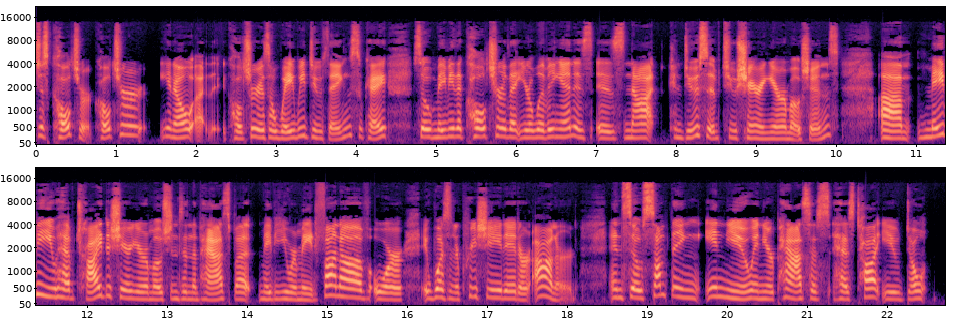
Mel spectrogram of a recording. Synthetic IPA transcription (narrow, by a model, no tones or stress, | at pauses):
d̥ʒ̥ʌskʰʌlˠt͡ʃə̰˞kʰʌlˠt͡ʃə˞ | jɨnoʊʌ̰kʰʌlˠt͡ʃə˞ɨzəweɪwidɨθɪ̃ŋz̥oʊkʰeɪsoʊmeɪbiðɨkʰʌlˠt͡ʃə˞ðɨt͡ʃə˞lɪvɪ̃ŋɪ̃nɪzɪznət̚kʰɨ̃n̩dʉsɪv̥tʰɨʃɛɹɪ̃ŋjə˞ɨmoʊʃɨ̃nz̥ | ʔʌ̃meɪbijɨɨv̥tʰɹ̥aɪd̚tɨʃɛɹjə˞ɨmoʊʃɨ̃n̩zɨ̃nðɨpʰæs̚b̥ʌt̚meɪbijɨwə˞meɪd̥fʌ̃nʌvə˞ʔɨt̚wʌzə̃n̩tɨpʰɹ̥iʃieɪɾɪɾə˞ʔɑnə̰˞d | ʔɨ̃nsoʊsʌ̃mθɪ̃ŋɪ̃njʉɪ̃njə˞pʰæsthɨz̥ɨz̥tʰɔt͡ʃʉdõʊ̃nt̚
